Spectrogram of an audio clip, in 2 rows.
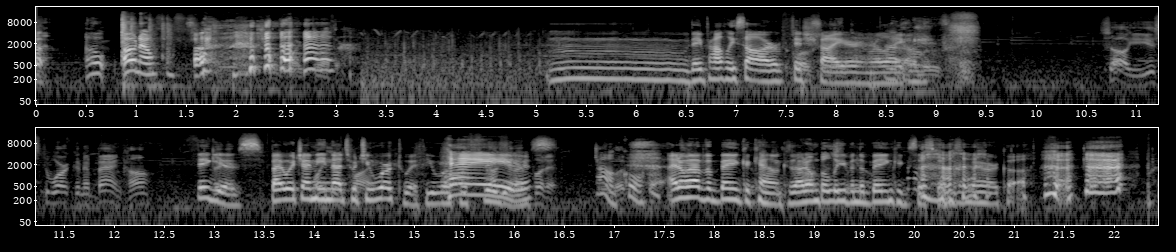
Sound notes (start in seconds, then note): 0.9 clattering noise; 1.6 laughter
